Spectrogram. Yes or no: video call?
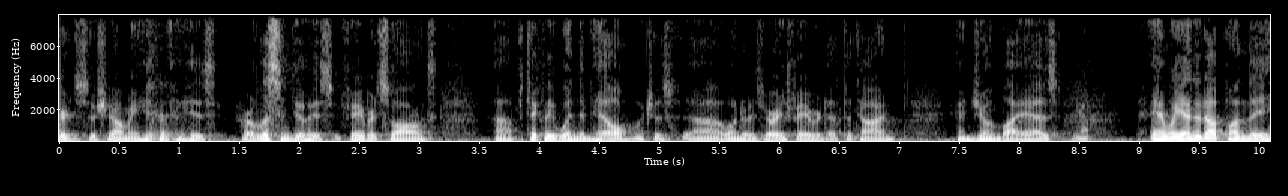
no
